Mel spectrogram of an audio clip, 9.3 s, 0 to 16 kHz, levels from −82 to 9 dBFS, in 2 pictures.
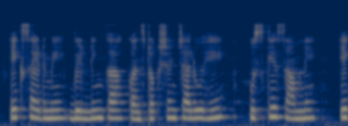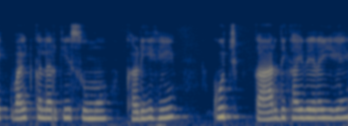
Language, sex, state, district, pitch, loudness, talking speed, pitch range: Hindi, female, Bihar, Saran, 240 Hz, -31 LUFS, 160 wpm, 230-250 Hz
